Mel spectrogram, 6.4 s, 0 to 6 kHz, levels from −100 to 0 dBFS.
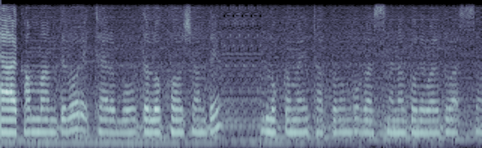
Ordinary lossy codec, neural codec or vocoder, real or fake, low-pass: none; codec, 16 kHz, 0.4 kbps, LongCat-Audio-Codec; fake; 5.4 kHz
